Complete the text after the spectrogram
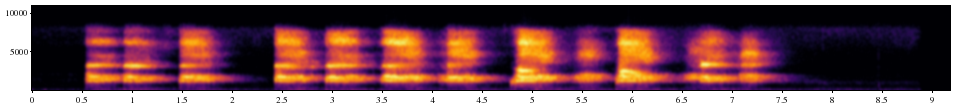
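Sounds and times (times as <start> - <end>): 
crow vocalization: 0.6 - 7.7.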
